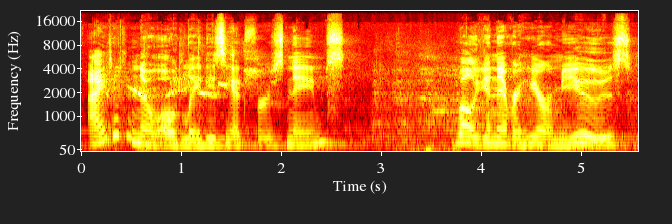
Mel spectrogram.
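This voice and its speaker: A woman's voice: medium pitch, expressive, takes it slowly. A woman acting an inquisitive, teasing little girl who stubbornly doubts, in a radio play. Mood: curious. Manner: teasing, matter-of-fact questioning. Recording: echoey hall, noisy live stage recording.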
